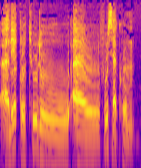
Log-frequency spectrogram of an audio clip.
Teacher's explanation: فالنون من أن ساكنة التقت بالقاف وهي ساكنة أيضا، فحركت النون بالكسر للتخلص من التقاء الساكنين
